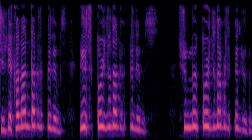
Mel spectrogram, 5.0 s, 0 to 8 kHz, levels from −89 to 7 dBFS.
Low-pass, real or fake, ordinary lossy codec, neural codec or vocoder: 7.2 kHz; fake; none; autoencoder, 22.05 kHz, a latent of 192 numbers a frame, VITS, trained on one speaker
